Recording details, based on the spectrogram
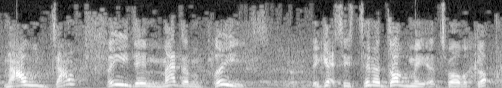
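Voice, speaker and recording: A man's voice: sits high, very animated, unhurried, heavily acted. An actor playing a bitter, pretentious rag-and-bone man in a British sitcom, with a London accent and a sarcastic, mock-grand delivery. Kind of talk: British sitcom acting before an audience. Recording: muffled, noisy, reverberant old sitcom soundtrack.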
